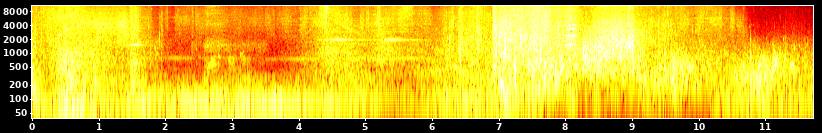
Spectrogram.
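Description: Water sloshes and churns steadily.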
